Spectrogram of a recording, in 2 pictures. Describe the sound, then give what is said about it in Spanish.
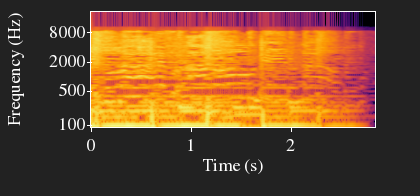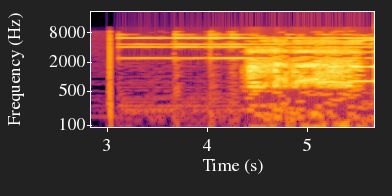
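A rooster crows with a clear, tonal call rich in overtones. It follows loud music that cuts off abruptly, with a brief click in the gap. “Cuando canta el gallo”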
